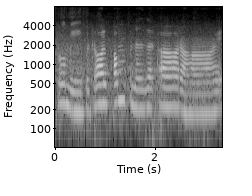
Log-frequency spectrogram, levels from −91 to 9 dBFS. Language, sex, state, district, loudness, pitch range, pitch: Hindi, female, Madhya Pradesh, Umaria, -19 LUFS, 185-240 Hz, 210 Hz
